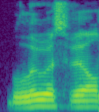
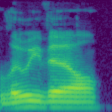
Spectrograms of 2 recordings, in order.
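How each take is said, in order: First: It is said the local Georgia way. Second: It is said the common non-local way. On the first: This is how people in the area say it. The speaker calls it right. "It is uh, Louisville" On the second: This is how outsiders say it. The speaker calls it wrong. "not Louisville"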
